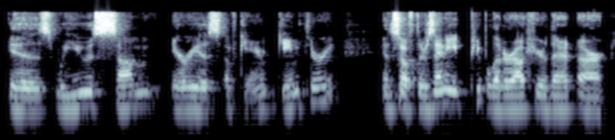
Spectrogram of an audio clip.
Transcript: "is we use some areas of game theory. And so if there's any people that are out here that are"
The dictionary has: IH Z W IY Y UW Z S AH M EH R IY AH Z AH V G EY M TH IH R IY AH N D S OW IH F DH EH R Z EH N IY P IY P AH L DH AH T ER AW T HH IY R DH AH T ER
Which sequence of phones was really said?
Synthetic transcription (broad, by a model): IH Z W IY Y UW Z S AH M EH R IY AH Z AH V G EY M TH IH R IY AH N S OW IH F DH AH R Z EH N IY P IY P L DH AH T ER AW T HH IY R DH AH T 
